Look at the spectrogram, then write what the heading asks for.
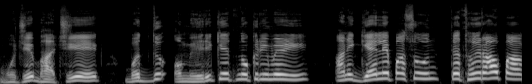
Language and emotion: Goan Konkani, surprised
